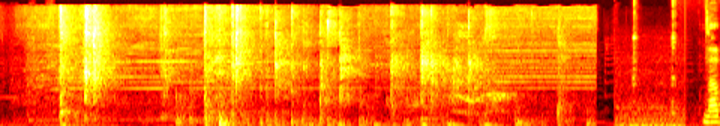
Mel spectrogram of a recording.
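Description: A small electric motor buzzing steadily, with irregular knocks and clattering over it; it cuts off abruptly about five seconds in.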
